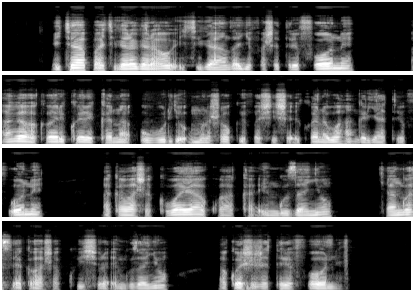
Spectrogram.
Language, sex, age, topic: Kinyarwanda, male, 25-35, finance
